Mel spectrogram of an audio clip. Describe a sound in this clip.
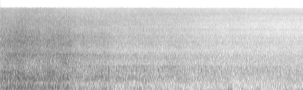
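A train rushes past close by and fades into the distance.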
